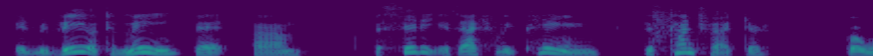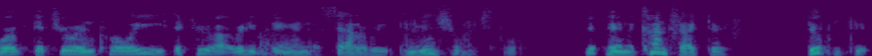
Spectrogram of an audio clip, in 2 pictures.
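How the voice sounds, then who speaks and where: A man from Mississippi, speaking earnestly and insistently during public comment, heard on a courtroom-style meeting recording. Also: mid-range voice. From Mississippi, USA. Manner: earnest and insistent, pressing his points. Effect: lo-fi public meeting hall recording, like a courtroom tape. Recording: dull lo-fi meeting room recording.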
